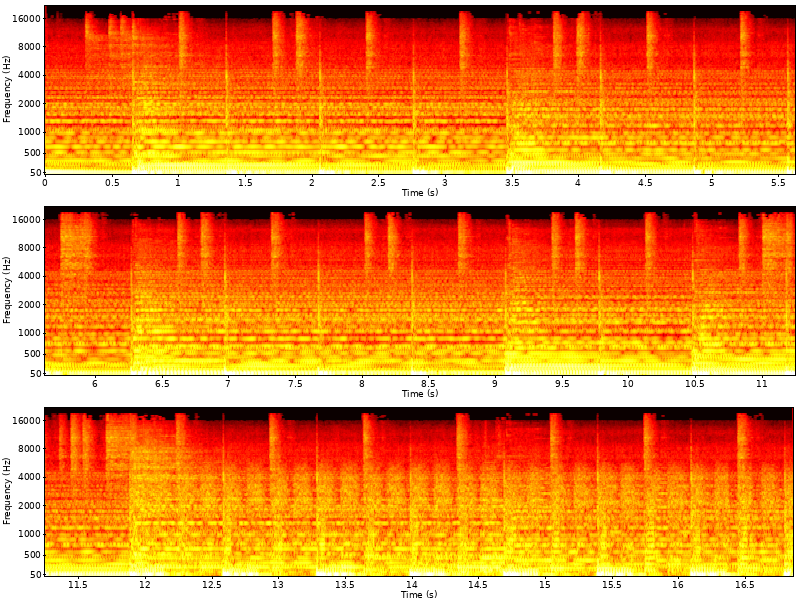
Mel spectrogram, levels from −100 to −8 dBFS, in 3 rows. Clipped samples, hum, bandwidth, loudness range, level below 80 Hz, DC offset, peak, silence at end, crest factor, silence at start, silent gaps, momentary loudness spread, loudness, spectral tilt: under 0.1%; none; 18 kHz; 1 LU; -16 dBFS; under 0.1%; 0 dBFS; 0 s; 14 dB; 0 s; none; 6 LU; -18 LUFS; -5.5 dB/octave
